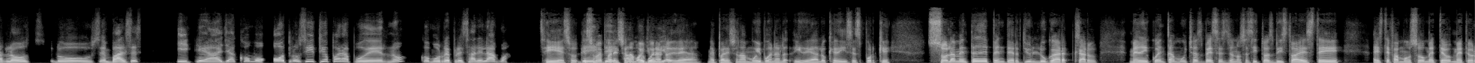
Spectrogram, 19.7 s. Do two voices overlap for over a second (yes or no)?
yes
